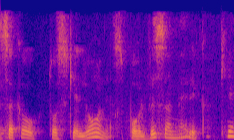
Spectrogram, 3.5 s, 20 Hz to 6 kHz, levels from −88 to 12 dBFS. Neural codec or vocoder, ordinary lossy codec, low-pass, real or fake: none; AAC, 24 kbps; 5.4 kHz; real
